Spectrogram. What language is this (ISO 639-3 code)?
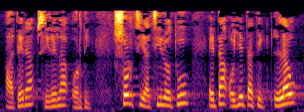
eus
